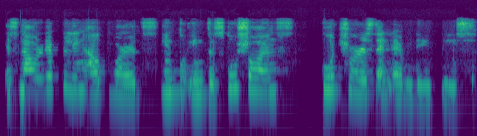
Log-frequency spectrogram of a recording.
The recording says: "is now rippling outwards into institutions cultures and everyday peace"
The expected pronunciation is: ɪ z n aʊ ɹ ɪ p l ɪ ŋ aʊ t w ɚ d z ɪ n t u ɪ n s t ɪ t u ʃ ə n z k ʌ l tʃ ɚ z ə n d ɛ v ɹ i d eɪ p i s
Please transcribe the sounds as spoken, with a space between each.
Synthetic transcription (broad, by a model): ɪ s n aʊ ɹ ɪ p l ɪ ŋ aʊ t w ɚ d s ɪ n t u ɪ n t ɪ t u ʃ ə n s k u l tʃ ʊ s ə n d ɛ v ɹ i d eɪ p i s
